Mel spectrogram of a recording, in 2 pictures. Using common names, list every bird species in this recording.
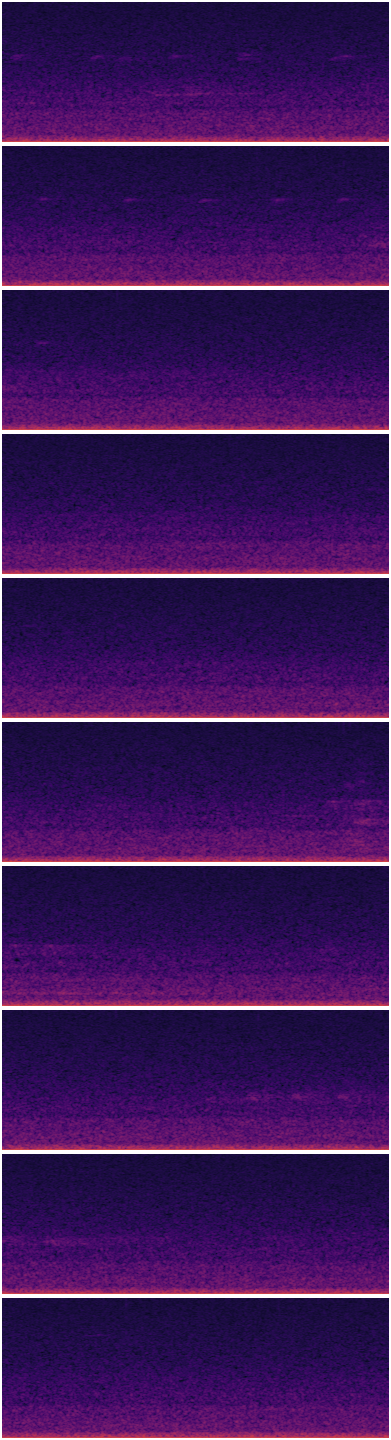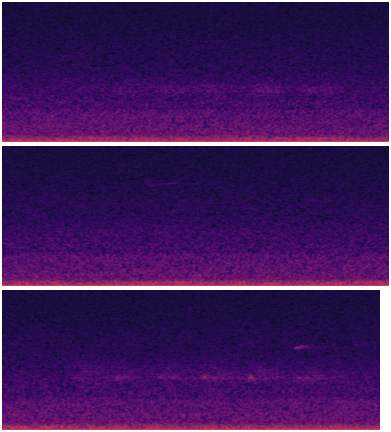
American Crow, Common Raven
